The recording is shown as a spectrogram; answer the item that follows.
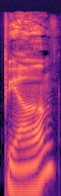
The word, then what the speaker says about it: Byung: I was like, do you mean Byung? He was like, oh, yeah. Oh, that makes more sense. – That makes more sense because that's how you pronounce my name. – My name is spelled B-Y-U-N-G for people that want to know.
